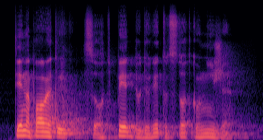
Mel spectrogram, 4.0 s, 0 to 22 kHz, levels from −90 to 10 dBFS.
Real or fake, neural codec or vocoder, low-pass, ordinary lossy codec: fake; autoencoder, 48 kHz, 32 numbers a frame, DAC-VAE, trained on Japanese speech; 19.8 kHz; none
